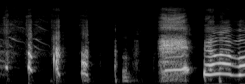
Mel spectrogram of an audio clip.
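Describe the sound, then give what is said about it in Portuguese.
A person imitates a pigeon's cooing: a quick series of short, clipped throaty bursts, then two longer, warbling coos that end the sequence. “o perfil da pomba do Twitter que todo dia twitta. Prr, prr.”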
